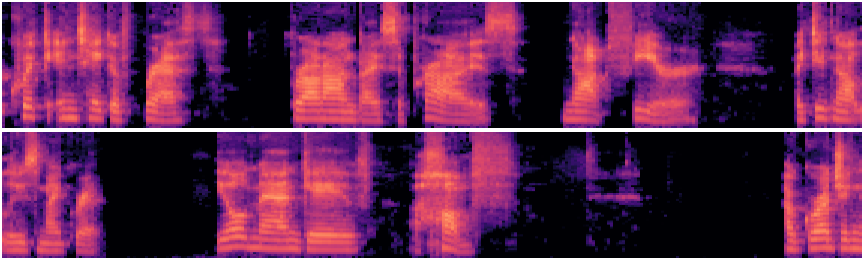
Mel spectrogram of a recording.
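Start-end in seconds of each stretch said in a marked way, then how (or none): none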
